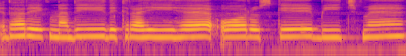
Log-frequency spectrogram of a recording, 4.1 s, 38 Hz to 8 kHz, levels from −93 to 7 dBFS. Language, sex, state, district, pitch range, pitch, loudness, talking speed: Hindi, female, Goa, North and South Goa, 235-250 Hz, 240 Hz, -14 LUFS, 160 wpm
